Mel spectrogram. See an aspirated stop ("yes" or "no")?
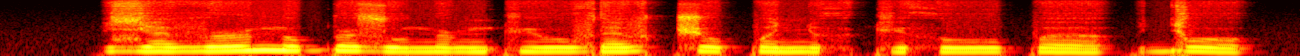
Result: no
